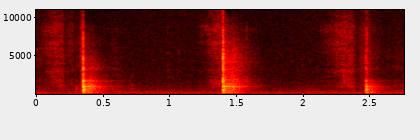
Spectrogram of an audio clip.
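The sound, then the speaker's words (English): A knife thinly slicing a cucumber on a cutting board gives three sharp, distinct chopping taps, evenly spaced about a second apart, with quiet between them. “So some nice thin slices of this cucumber, no problem.”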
